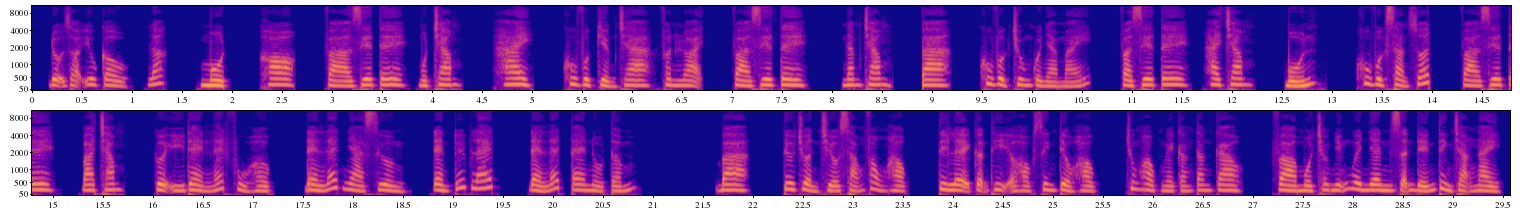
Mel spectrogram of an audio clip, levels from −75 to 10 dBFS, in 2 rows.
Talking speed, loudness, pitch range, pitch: 180 wpm, -18 LUFS, 190-225 Hz, 210 Hz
